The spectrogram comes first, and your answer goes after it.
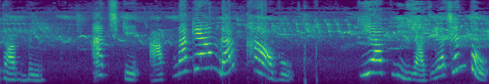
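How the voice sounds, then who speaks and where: A woman performs a cartoonish character voice at a fairly slow pace, her pitch swinging very widely. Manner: warm, protective.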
